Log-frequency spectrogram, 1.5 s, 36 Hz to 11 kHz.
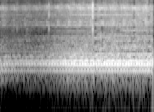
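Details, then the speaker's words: Restored 6x9 belt/disc sander-linisher with a DC treadmill motor on an SCR controller, power on and potentiometer turned: the motor winds up to a steady, clean hum holding pitch with no rubbing or grinding. A healthy motor. "hit the power turn the potentiometer and you can hear the motor kick up"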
